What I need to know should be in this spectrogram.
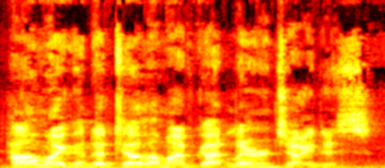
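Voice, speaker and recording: An older man tells a story from his own life in a loose, folksy way, stopping for plenty of ums and restarts. His voice sits high for a man. A steady hiss of noise runs under the recording. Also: fairly quick. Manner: rambling, folksy, many fillers and restarts. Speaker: singer telling life stories. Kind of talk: casual spoken testimony.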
